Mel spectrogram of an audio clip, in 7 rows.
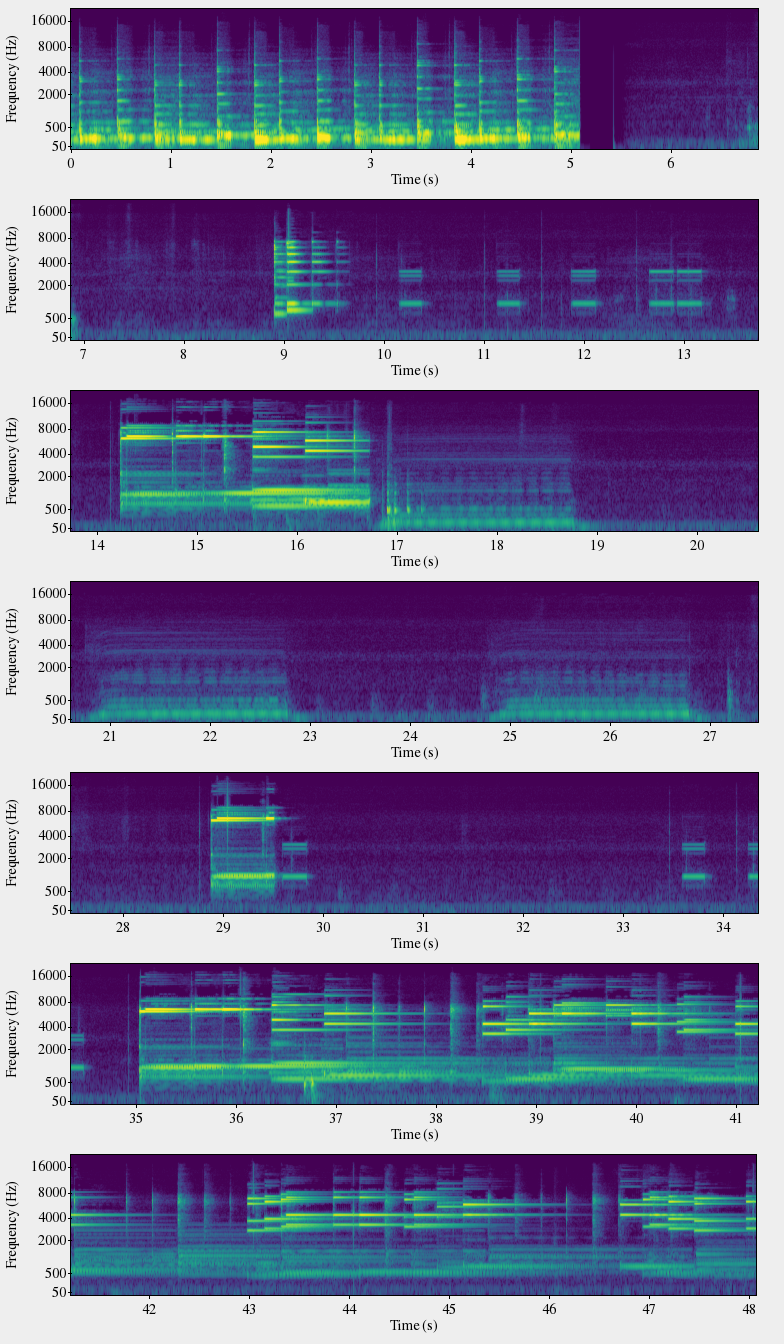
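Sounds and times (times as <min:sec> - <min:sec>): polyphonic phone ringtone: 0:08.9 - 0:09.6, 0:14.2 - 0:16.8, 0:28.9 - 0:29.8, 0:35.0 - 0:48.0.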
